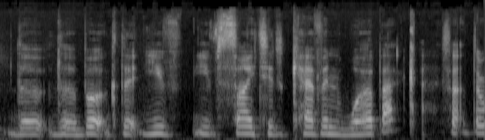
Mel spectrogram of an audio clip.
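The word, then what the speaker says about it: Kevin Werbach: And I'm just going to read out something else from the book that you've cited, Kevin Werbeck.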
